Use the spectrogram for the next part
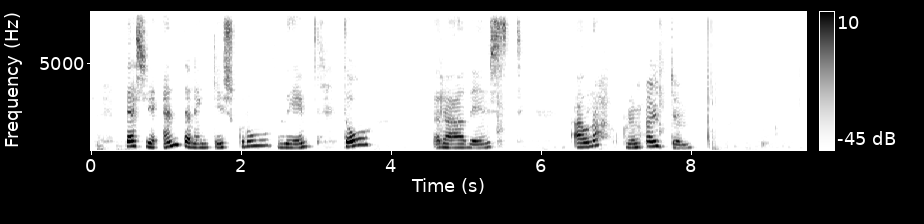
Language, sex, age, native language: Icelandic, female, 11, German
